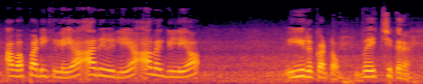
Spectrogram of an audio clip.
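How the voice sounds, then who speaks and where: A woman's voice: high-pitched, normal speed, a bit bright, a little hiss or hum. Woman voicing a melodramatic scheming mother-in-law. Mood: indignant. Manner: melodramatic, indignant, self-pitying. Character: scheming, doting middle-aged Tamil mother-in-law. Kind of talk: cartoon voice acting.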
